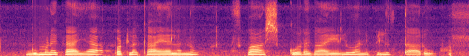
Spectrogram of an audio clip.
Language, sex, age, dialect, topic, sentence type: Telugu, female, 60-100, Southern, agriculture, statement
